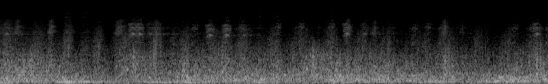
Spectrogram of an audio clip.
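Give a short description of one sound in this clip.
Water swooshes and bubbles as a swimmer strokes underwater.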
